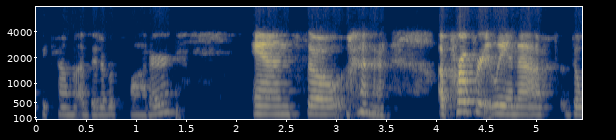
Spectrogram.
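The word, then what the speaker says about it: Plottr: notes but it's um spelled like plotter without the e before the r at the end so p-l-o-t-t-r and I'm a very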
